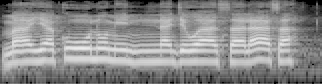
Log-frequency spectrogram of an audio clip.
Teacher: nun yang bertasydid dengan ukuran 2 harakah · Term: huruf gunnah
